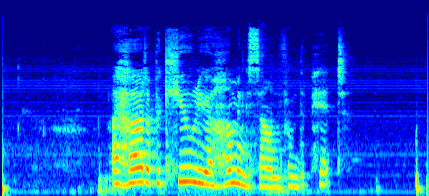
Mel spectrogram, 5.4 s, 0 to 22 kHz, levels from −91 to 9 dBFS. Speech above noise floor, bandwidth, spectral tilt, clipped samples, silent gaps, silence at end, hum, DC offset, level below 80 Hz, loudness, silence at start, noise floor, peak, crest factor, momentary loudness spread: 35 dB; 12.5 kHz; -5.5 dB/octave; under 0.1%; none; 0.1 s; none; under 0.1%; -56 dBFS; -20 LUFS; 0.05 s; -54 dBFS; -6 dBFS; 16 dB; 22 LU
